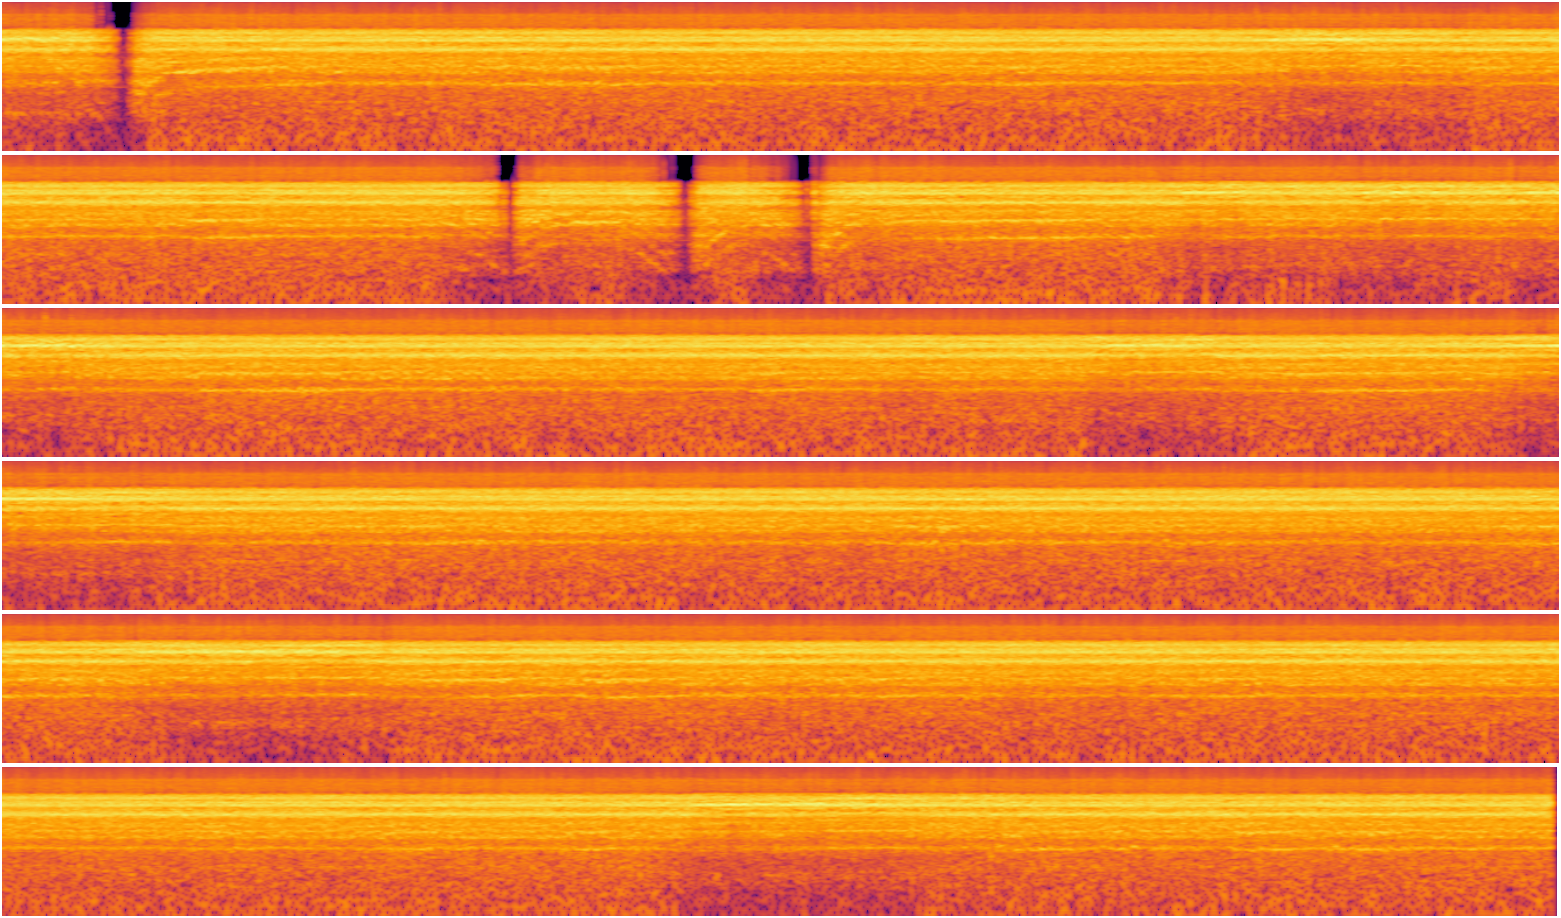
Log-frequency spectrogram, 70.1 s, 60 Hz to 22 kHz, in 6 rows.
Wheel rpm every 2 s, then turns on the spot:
130, 220, 220, 230, 230, 230, 230, 160, 80, 190, 220, 220, 220, 230, 230, 230, 220, 220, 220, 230, 230, 230, 230, 220, 220, 220, 230, 230, 230, 230, 220, 220, 230, 230, 220.
none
